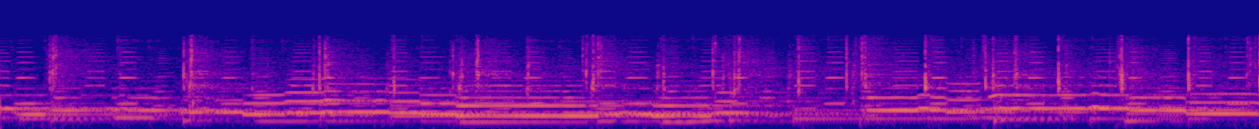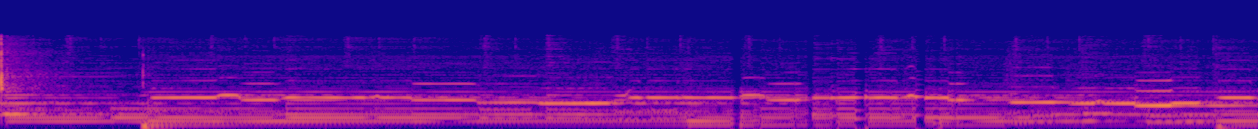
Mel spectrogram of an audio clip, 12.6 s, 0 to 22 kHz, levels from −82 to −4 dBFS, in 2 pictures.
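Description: From 9.86 to 11.08 s the sound turns choppy and robotic from repeated packet loss: many short holes, the longest 62 ms, each patched by stretching the preceding audio. A spectrogram shows smeared, repeated slices, all capped near 8 kHz by the call codec.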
